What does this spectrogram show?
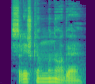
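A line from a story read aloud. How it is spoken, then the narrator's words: Sighing, lowered voice. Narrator (Russian): вздохнула она, понизила голос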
